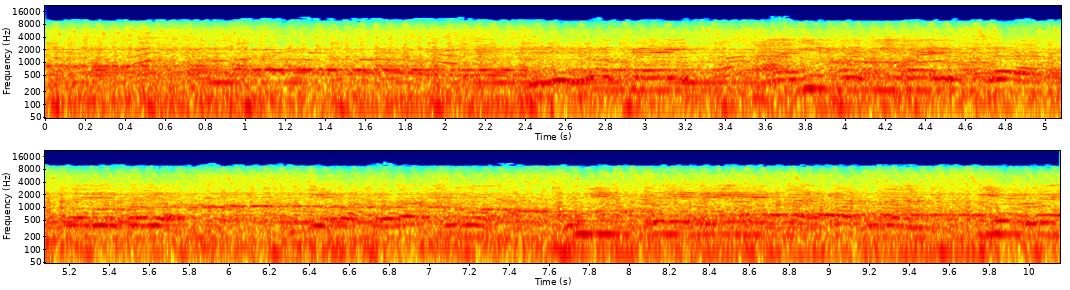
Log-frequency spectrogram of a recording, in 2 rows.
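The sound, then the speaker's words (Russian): A Ka-27 helicopter flies out to a search area at the start of a rescue operation, its steady engine and rotor drone holding at a constant loud level throughout, with voices murmuring underneath the continuous mechanical roar. “Одновременно вертолет К-27 выходит в район поиска и начинается спасательная операция.”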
